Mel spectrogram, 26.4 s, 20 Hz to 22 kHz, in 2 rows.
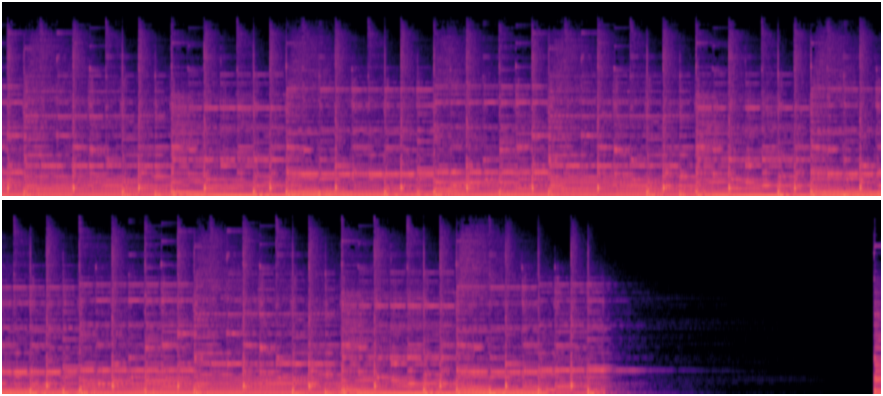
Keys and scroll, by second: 1.4 ctrl+Left, 2.0 ctrl+Down, 11.3 ctrl+Up.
